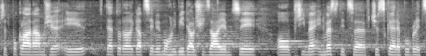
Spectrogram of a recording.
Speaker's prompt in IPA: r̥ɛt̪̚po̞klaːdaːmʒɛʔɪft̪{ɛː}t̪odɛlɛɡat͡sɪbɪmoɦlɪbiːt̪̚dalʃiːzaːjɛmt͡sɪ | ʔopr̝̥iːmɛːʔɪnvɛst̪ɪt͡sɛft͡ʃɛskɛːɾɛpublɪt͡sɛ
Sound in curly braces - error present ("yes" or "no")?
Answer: no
